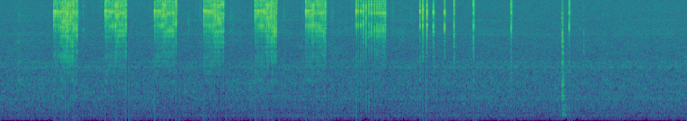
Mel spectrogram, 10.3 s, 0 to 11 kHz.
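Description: Doxa SUB 1000T Professional's unidirectional diving bezel being turned by hand, its ratchet clicking. There are seven quick runs of clicks about three quarters of a second apart, then a few single clicks and one last click about two seconds later.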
